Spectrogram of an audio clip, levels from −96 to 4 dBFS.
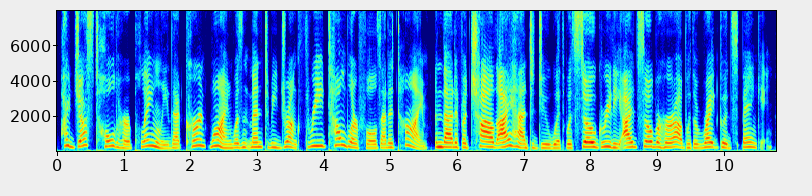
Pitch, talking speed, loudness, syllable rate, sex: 250 Hz, 220 wpm, -19 LUFS, 4.5 syllables/s, female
